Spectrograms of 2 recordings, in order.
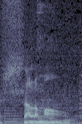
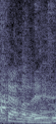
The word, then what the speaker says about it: Chalamet: It's Chalamet. – It's not Chamolet. – Wait, no. It's Chamolet. – All right. Timothée Chalamet.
